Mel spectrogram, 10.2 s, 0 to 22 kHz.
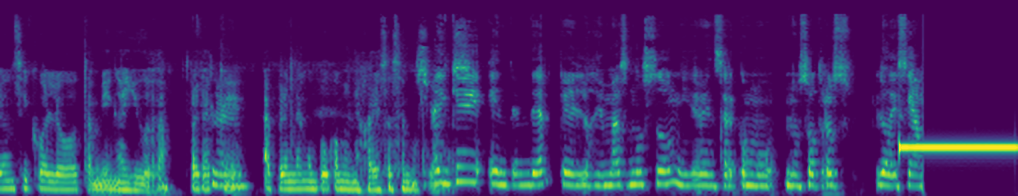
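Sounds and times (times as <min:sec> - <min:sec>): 
speech: 0:00.0 - 0:09.4
high-pitched electronic censor bleep tone: 0:09.0 - 0:10.1.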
